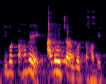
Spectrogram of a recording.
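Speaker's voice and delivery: ordinary talk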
